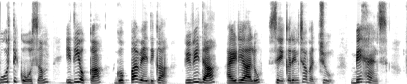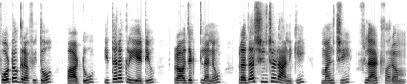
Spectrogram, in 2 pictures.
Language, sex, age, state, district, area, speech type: Telugu, female, 30-45, Telangana, Adilabad, rural, spontaneous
